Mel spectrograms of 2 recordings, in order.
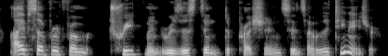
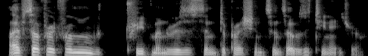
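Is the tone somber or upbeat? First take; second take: upbeat; somber. First: It is read in a light, upbeat tone. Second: It is read in a heavier, somber tone.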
